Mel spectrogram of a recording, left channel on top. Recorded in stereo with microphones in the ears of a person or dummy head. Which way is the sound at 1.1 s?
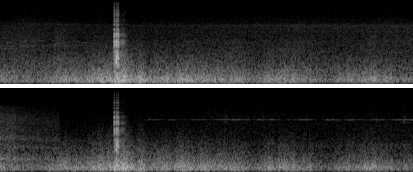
20° left (ahead or behind).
